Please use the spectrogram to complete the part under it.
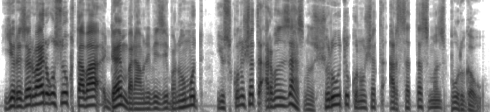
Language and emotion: Kashmiri, neutral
